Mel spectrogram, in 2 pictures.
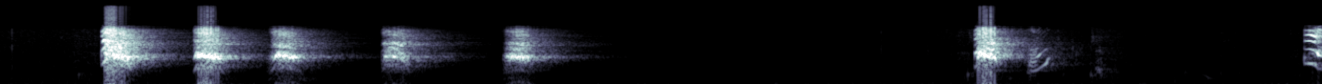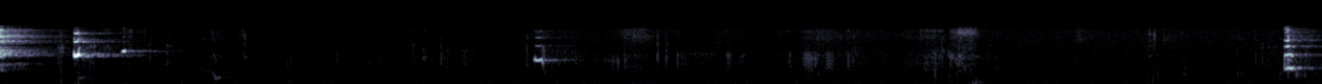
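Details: Chihuahua named Sparky, a trained pet at home, fires a quick run of five sharp barks, pauses, barks once more, then adds softer yips and scattered faint clicks and small noises in a quiet room.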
